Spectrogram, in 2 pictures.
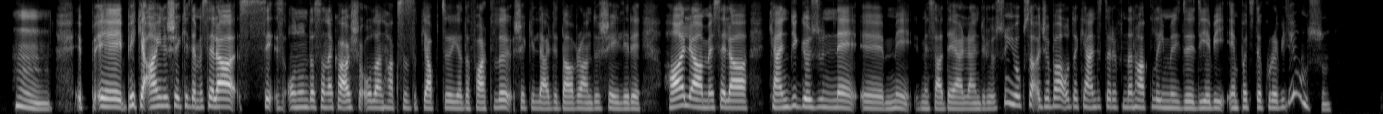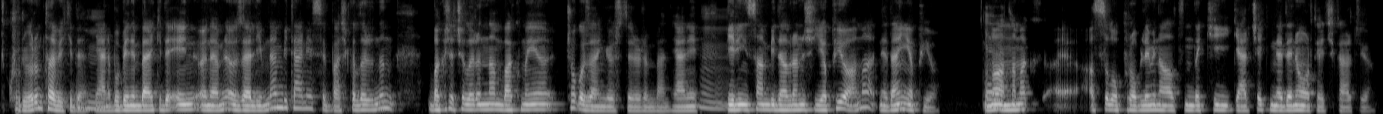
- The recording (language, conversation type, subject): Turkish, podcast, Başarısızlıktan öğrendiğin en önemli ders nedir?
- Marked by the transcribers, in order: tapping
